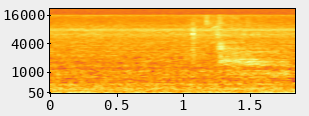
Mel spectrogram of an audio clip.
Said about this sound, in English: The fuck was that? Oh, it's my cat.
